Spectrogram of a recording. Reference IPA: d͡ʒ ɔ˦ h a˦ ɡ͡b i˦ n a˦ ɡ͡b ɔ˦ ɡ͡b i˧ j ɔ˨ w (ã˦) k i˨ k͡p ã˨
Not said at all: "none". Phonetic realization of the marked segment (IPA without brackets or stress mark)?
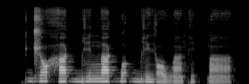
ã˨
